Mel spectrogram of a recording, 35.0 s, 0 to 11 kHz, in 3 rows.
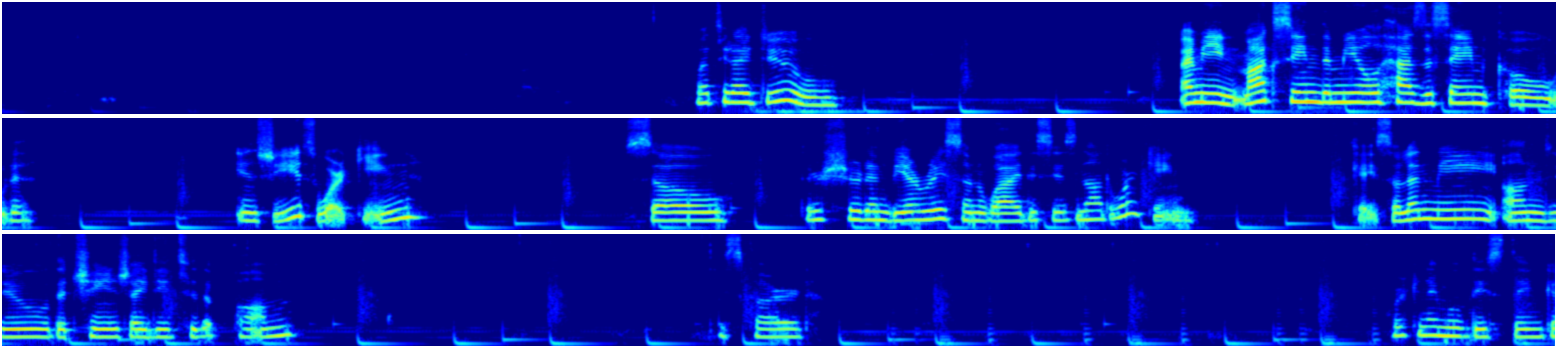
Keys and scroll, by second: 5.8 super+w.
